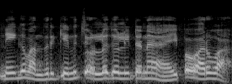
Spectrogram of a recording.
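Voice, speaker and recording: A woman's voice: high-pitched, fairly even intonation, quick pace, vocal fry, a little hiss or hum. Bossy mother-in-law, voiced by a woman. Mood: commanding. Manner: commanding, dialect-heavy.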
